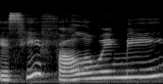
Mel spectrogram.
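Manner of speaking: pitch lifts at the end on me. Acting out a question after spotting a snake: rising on 'me'. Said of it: "that voice goes up on a question mark at the end".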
